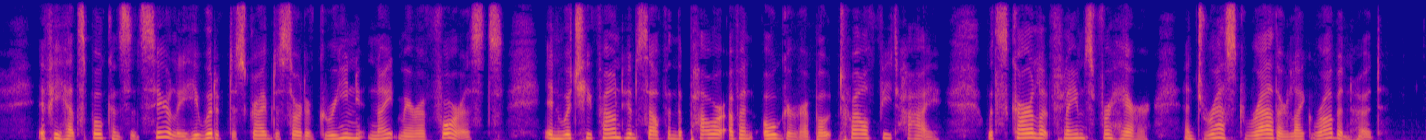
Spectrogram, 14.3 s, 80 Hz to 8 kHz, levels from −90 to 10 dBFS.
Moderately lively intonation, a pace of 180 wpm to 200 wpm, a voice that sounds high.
Yes: average, 3.6 semitones; average, 195 wpm; high, 205 Hz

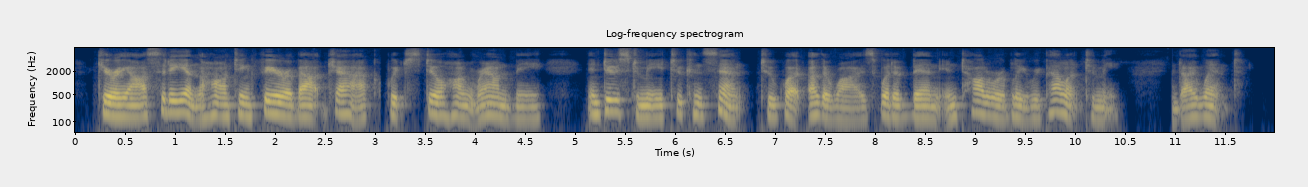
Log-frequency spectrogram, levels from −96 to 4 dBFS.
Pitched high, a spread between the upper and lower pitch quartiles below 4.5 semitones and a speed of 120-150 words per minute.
No: low, 135 Hz; average, 2.9 semitones; average, 145 wpm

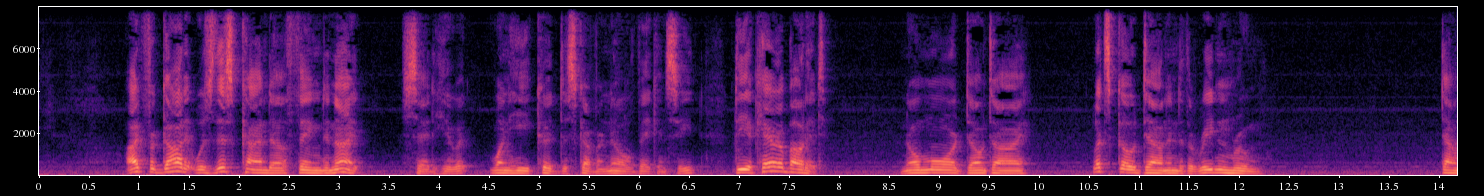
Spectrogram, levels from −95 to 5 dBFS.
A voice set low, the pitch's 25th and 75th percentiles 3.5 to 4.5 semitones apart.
Yes: low, 120 Hz; average, 3.8 semitones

